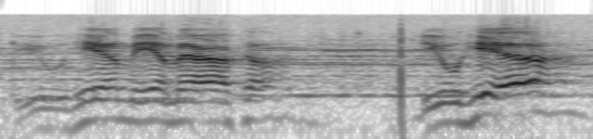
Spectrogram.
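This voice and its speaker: A man's voice: a little high, lively intonation, moderate pace, lightly acted. Man as grand, declamatory voice of old radio. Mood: solemn, stirring. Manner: declamatory, solemn. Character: grand voice of radio addressing the American public. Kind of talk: 1940s radio narration. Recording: dull 1940 radio recording. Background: music.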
